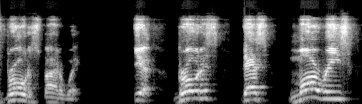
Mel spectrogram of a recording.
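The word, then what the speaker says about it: Broaddus: Yeah, Brous. That's Maurice spelled like how we would spell Maurice.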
